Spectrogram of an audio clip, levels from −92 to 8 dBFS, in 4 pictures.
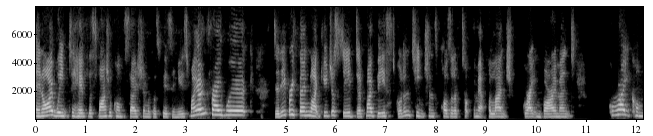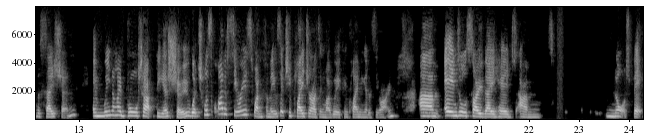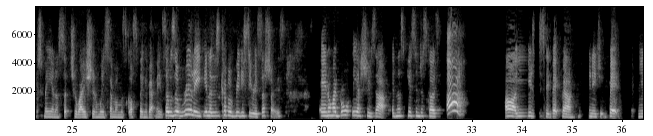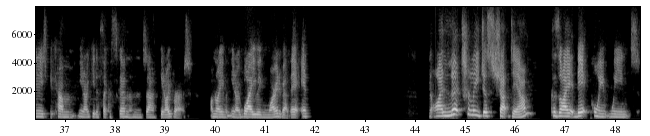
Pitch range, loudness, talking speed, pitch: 195-270 Hz, -21 LUFS, 195 wpm, 225 Hz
